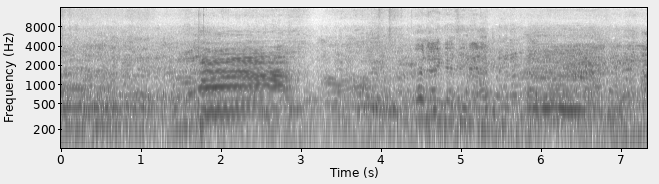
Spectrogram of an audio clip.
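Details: At Aftabganj cattle market, Bangladesh, on 6 August 2025, among Sahiwal bull calves for sale: two separate low, harmonic moos, the first long and full, a shorter one later, amid steady crowd talk and men's voices.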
